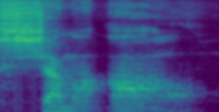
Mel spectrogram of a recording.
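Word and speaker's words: שמאל: So Sha is separate, Ma'al. Okay, so Sha Ma'al, Shama'al.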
